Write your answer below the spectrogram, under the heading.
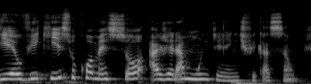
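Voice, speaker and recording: A woman speaks in a bright, sharp tone with ordinary pitch variation. The recording is very clean, with a silent background. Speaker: entrepreneur, brand and community builder. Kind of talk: podcast interview. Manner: fast.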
